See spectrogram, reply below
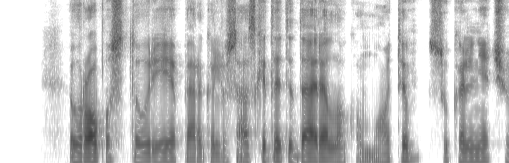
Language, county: Lithuanian, Telšiai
